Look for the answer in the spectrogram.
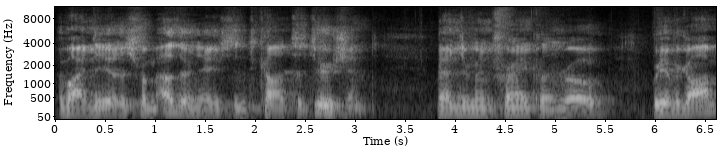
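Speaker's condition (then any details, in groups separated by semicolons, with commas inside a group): Medical condition affecting speech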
